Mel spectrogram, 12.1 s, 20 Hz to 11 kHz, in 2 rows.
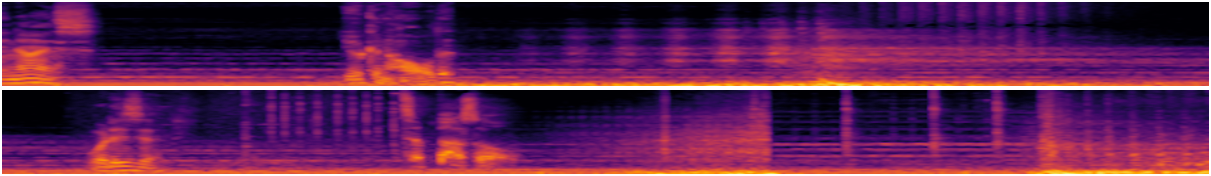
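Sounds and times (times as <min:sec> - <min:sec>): sharp clicks: 0:07.2 - 0:08.2.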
